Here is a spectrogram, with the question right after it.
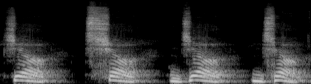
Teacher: अब चैबर को स्पर्श संघर्षी इसलिए कहा जाता है, स्पर्श तो है ही, संघर्षी क्योंकि इनके उच्चारण में संघर्ष करना पड़ता है, जैसे च, छ, ज, झ, इस तरह ये स्पर्श संघर्षी वर्ण है।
